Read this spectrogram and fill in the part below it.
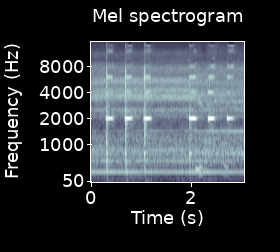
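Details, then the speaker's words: FS Racing 53632 RC car ESC programmed without a program card: three short high beeps, a pause, then four more, confirming value four for low-voltage cutoff, 3.0 volts per cell, changed from 3.2 volts per cell. "there we go four so now i've got a value of four for this parameter and 4 is what we want it to be which is 3.0 volts per cell"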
